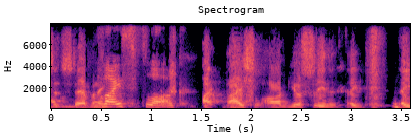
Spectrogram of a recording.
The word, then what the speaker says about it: Weissflog: If you'll go look at the Germans, Hans, how does he pronounce it, Stephanie? Weissflog.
